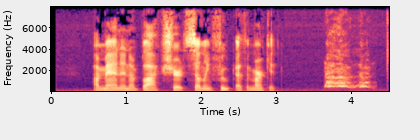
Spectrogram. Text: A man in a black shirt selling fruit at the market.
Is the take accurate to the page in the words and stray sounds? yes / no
no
